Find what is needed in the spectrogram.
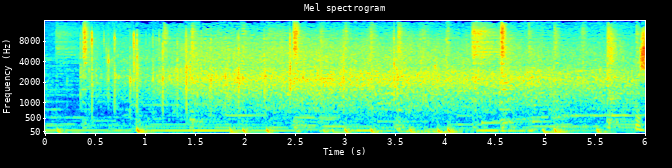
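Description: Concert audience applauding over the backing band's sustained instrumental vamp.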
